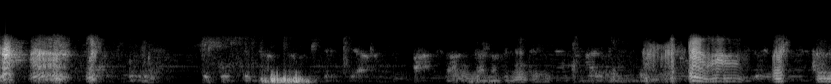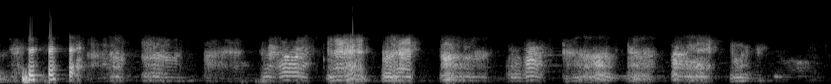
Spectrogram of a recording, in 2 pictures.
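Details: Nena, a female pit bull rescued from the streets two years ago, under attack by another dog named Lola; rapid, irregular yelps and whimpers pile up in dense bursts, about two per second, while people talk over them.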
